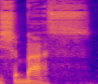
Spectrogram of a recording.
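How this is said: The word ends with an s sound. "their dialect would say like bas"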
